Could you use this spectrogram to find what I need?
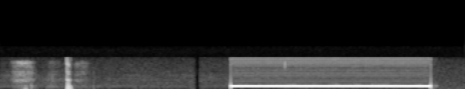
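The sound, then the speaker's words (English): A telephone dial tone as a call is placed: after a few brief faint sounds, one steady, loud buzzing tone holds for about two seconds, then cuts off abruptly. “Hopefully I've got this right. Yeah, it's dialing. Let's hope we get the right number.”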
